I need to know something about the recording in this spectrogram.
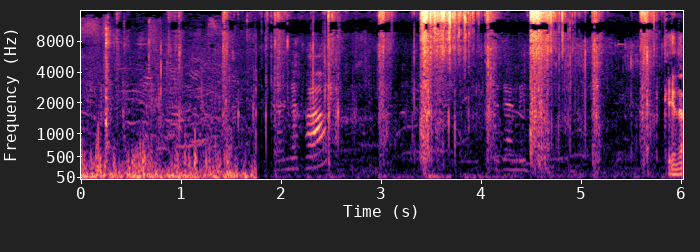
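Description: Wind buffeting the microphone with a heavy low rumble for about the first two seconds, then cutting off suddenly to a much quieter outdoor stretch with faint voices and a few footsteps.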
